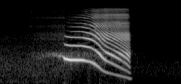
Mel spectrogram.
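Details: A young spike bull elk, seen hunting on October 20 in an open field at last light, gives a brief bugle in reaction to a cow call: a clear, high whistled note swooping into a rough descending squeal, under a second long.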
